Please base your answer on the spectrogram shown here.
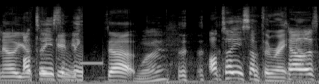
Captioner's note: beep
